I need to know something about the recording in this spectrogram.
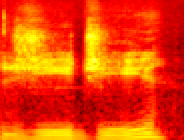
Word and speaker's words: GG: we're both hoofing it the mammoth's name is pronounced GG oh like Global gameplay I gotcha because it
